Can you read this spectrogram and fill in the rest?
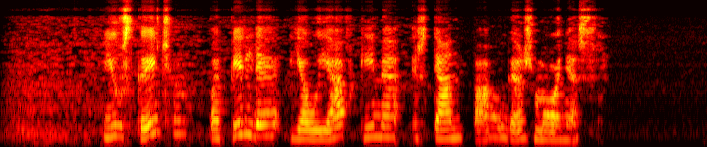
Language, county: Lithuanian, Vilnius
